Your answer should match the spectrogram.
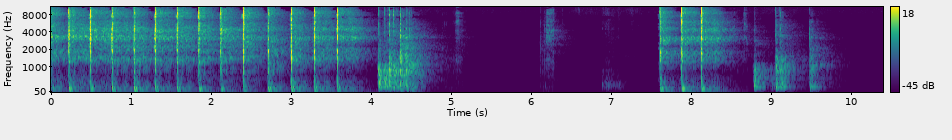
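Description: Mallet striking a steel leatherworking tool held on thick leather, part of riveting a strap with copper rivets and burrs. A fast run of about a dozen sharp taps, roughly three or four a second, fills the first four seconds. A shorter run of about six taps comes near the end.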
